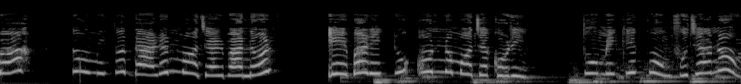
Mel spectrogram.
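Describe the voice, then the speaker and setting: Over music in the background, a female-sounding cartoonish character voice speaks at a fairly slow pace with an extremely high pitch. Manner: giggly, teasing.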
